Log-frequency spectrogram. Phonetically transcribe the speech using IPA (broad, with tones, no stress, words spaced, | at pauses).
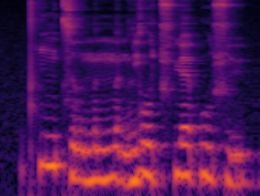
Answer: pʰi˦ŋt͡sɹ̩˨˩ n̪ə˨˦nn̪ə̰˨˩nljo˥˨ʊ̯ t͡ɕʰɥɛ˦pu˥˨ ɕy̰˨˩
